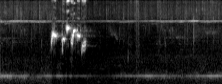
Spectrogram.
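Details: One short, rich phrase of five quick warbled whistles from a caged red-whiskered bulbul being trained as a decoy bird, then quiet apart from a steady low mechanical hum.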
